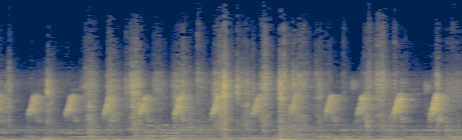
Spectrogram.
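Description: A small bird chirping over and over in an even rhythm, about three short high chirps a second. A few crisp crinkles come from a foil spice packet being torn open and shaken over a steel bowl.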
